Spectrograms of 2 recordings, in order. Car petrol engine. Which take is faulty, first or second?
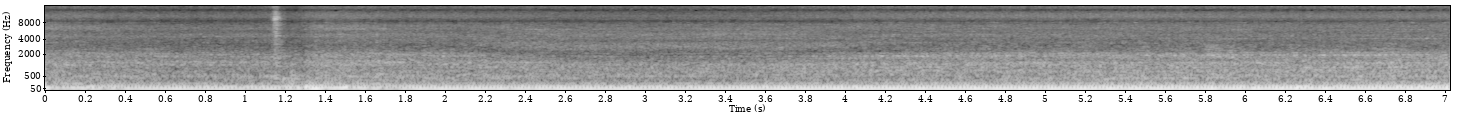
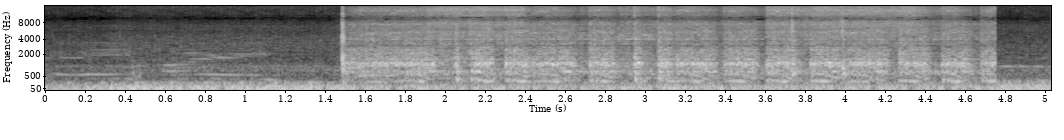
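second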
